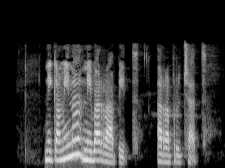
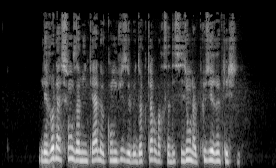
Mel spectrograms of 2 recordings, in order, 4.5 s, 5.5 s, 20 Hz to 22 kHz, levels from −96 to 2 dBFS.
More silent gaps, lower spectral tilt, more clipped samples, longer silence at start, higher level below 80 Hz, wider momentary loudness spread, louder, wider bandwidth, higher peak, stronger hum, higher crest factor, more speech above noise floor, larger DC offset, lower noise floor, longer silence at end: neither; about the same, -4.5 dB/octave vs -5.5 dB/octave; neither; about the same, 0.9 s vs 0.8 s; about the same, -62 dBFS vs -64 dBFS; first, 23 LU vs 8 LU; first, -16 LUFS vs -19 LUFS; second, 8 kHz vs 16.5 kHz; about the same, -2 dBFS vs -2 dBFS; neither; about the same, 16 dB vs 18 dB; second, 34 dB vs 64 dB; neither; second, -50 dBFS vs -83 dBFS; second, 0.4 s vs 0.75 s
